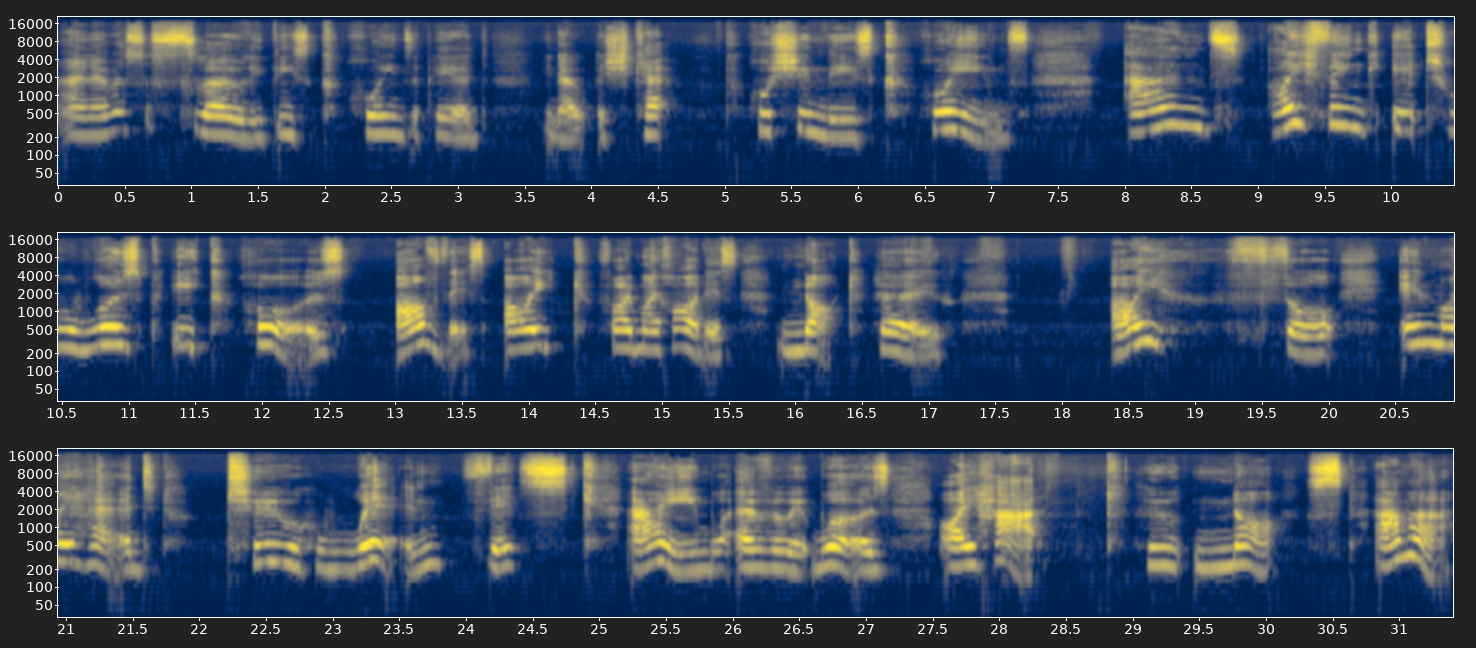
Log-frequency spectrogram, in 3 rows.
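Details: Real stuttering in a 32-year-old woman who has stammered since about age five or six; had speech therapy and learned breathing techniques at 15; reports still being at her worst on the phone.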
